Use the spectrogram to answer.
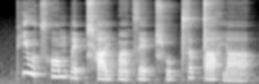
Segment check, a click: absent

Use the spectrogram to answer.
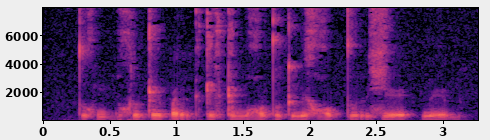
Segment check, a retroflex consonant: present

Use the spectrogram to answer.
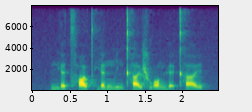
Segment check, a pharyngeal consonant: absent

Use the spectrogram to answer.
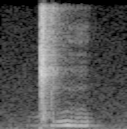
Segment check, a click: present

